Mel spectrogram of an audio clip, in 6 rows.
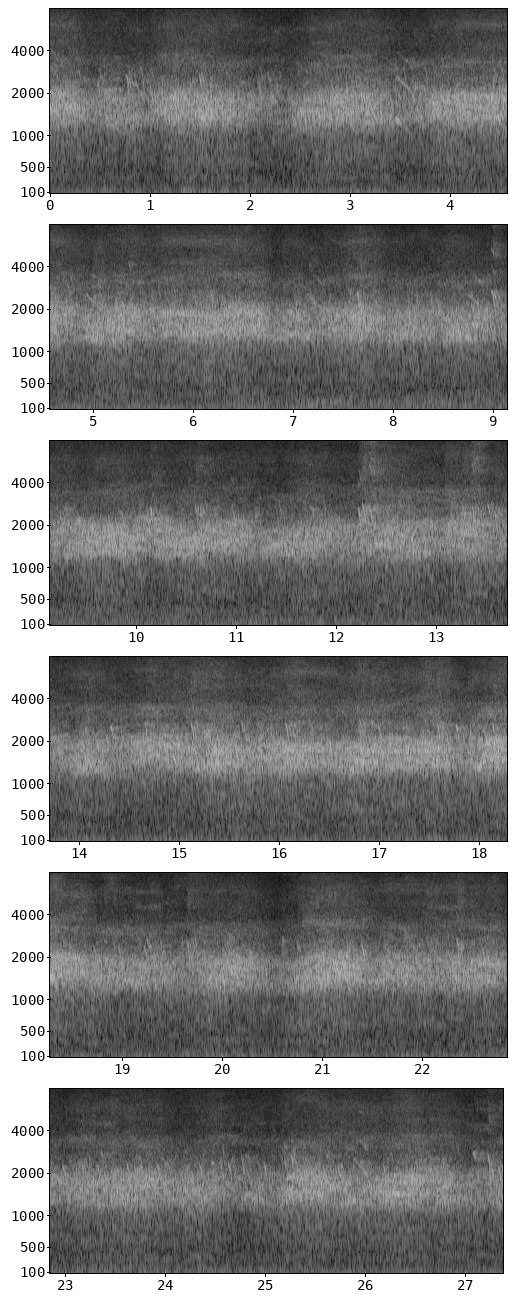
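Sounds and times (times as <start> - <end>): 
many carrion crows cawing together: 0.0 - 27.3.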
